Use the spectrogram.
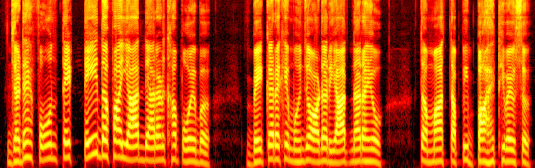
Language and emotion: Sindhi, angry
